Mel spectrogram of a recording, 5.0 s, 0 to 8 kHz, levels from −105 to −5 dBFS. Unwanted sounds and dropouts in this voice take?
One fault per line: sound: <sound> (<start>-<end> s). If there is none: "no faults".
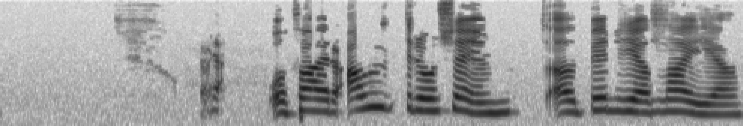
sound: laugh (1.3-1.5 s)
